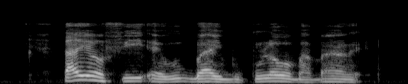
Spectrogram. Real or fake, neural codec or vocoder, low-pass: fake; codec, 16 kHz, 8 kbps, FreqCodec, smaller model; 7.2 kHz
